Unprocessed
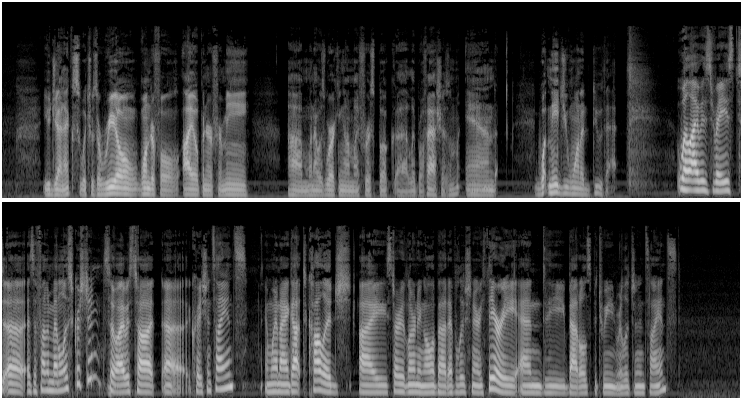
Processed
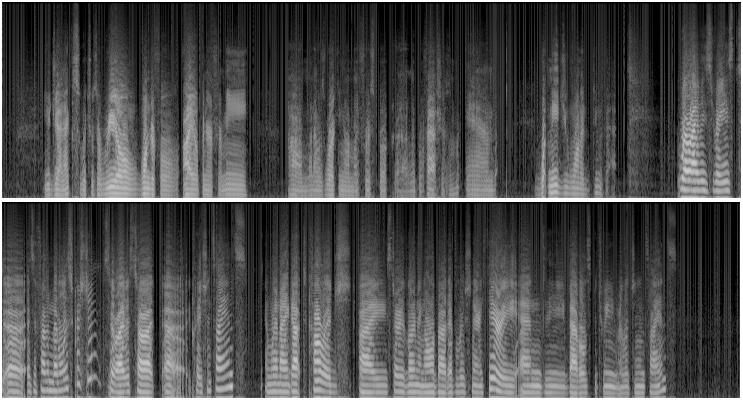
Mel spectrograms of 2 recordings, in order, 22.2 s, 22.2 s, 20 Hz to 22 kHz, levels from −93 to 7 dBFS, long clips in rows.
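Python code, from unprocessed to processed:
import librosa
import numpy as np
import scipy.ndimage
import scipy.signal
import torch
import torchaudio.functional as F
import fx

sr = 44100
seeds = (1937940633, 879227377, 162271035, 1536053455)

y = fx.dmg_crackle(x, sr, seeds[0], per_s=110.0, level_db=-31.0)
y = np.maximum(y, 0.0)
y = y * 10.0 ** (3.0 / 20.0)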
